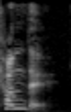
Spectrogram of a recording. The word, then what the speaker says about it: Hyundai: Like, it's Hyundai. – Hyundai? Right? Yeah, I was pronouncing it right all along. – You maybe made it more of a die, which most people do.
